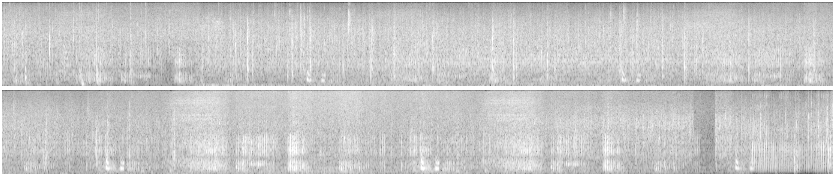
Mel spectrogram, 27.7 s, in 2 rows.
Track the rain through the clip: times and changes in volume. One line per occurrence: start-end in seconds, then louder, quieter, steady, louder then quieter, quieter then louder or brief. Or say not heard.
0.0-27.6 quieter then louder.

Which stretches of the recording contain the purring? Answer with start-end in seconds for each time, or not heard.
0.0-27.6.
